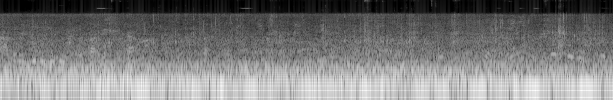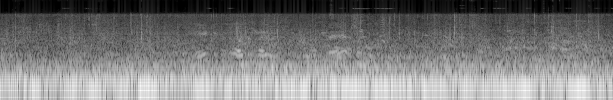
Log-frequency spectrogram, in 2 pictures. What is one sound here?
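A crowd of people chatters outdoors nearby.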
